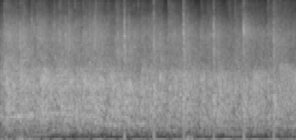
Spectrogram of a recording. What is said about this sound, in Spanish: Y dale un aplauso al que vive y reina, si así lo crees y lo sientes.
